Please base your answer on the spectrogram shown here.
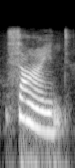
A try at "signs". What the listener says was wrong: Okay, so right now you're pronouncing a T at the end. You're saying signed. Instead of signed, it's an S. Signs.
